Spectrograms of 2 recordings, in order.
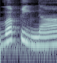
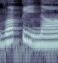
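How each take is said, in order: The two takes are said the same way.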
